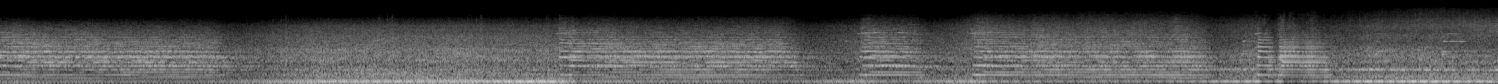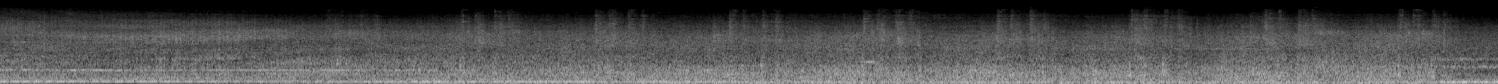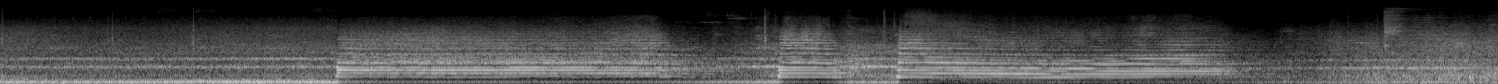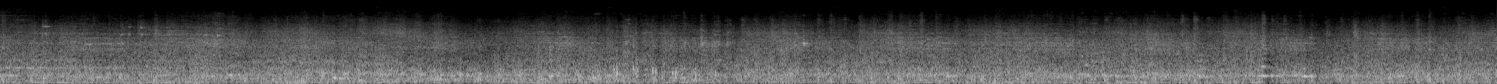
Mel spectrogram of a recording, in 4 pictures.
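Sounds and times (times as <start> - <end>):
locomotive horn: 0.0 - 2.5, 5.6 - 15.9, 29.6 - 45.6
train wheels clattering on rails: 12.3 - 32.2, 43.4 - 59.9.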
